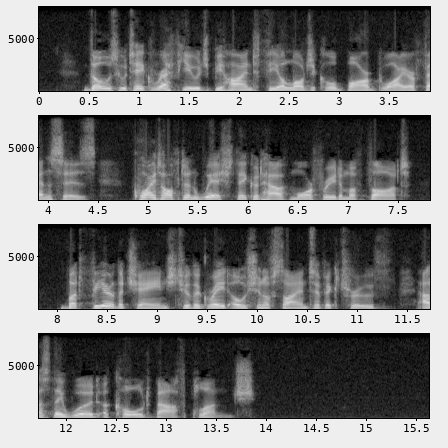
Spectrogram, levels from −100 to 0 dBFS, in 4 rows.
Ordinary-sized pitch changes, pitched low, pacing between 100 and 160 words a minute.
Yes: average, 4.5 semitones; low, 125 Hz; average, 140 wpm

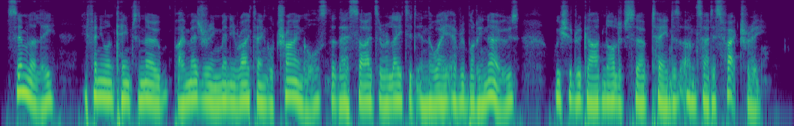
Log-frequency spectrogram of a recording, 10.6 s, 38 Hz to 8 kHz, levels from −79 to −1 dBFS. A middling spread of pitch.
No: narrow, 2.1 semitones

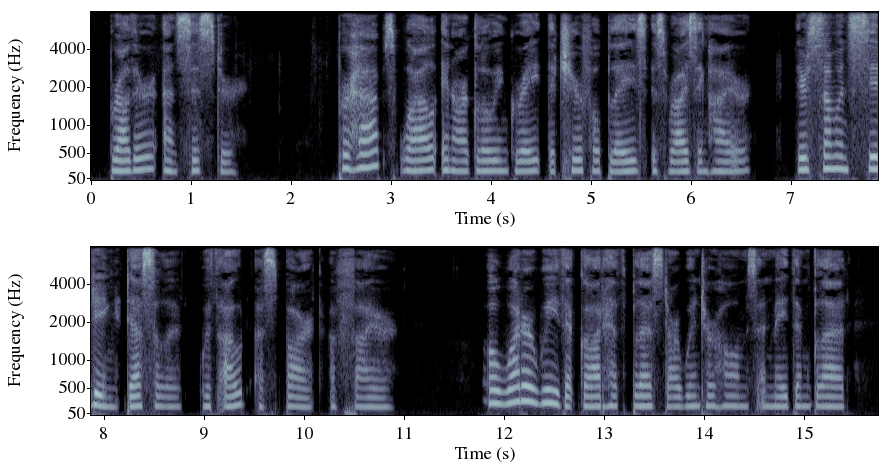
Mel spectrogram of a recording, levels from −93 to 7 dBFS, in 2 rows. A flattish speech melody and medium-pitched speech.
Yes: narrow, 1.7 semitones; medium, 180 Hz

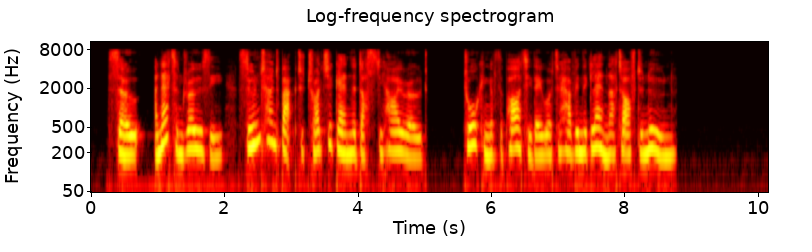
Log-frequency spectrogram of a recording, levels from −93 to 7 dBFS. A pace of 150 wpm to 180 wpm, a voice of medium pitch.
No: average, 160 wpm; high, 205 Hz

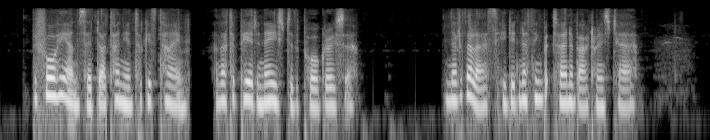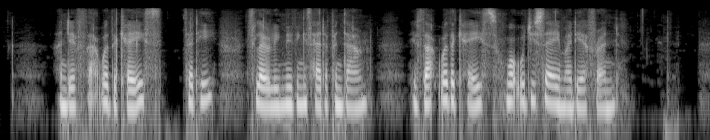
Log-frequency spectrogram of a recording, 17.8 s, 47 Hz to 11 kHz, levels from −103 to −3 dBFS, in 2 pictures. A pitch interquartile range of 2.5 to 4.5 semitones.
Yes: average, 3.2 semitones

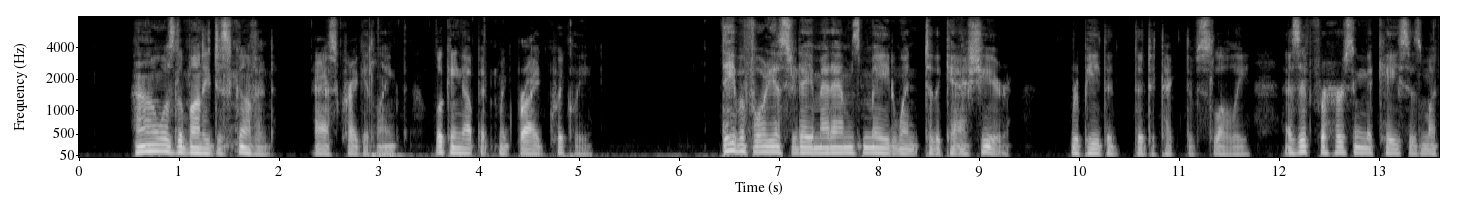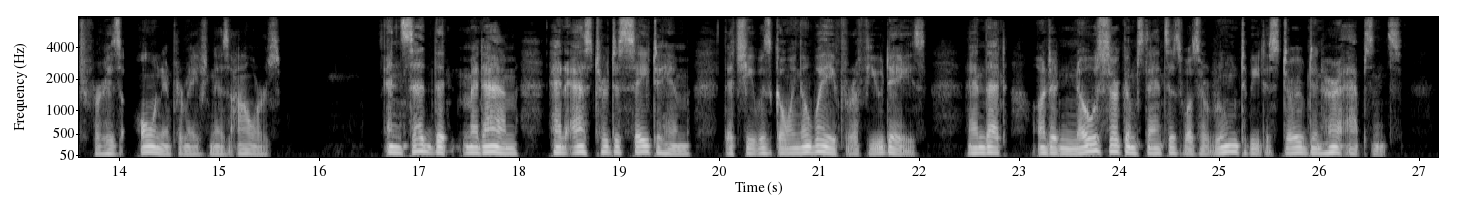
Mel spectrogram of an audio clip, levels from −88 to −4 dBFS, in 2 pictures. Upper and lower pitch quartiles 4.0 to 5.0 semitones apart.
Yes: average, 4.3 semitones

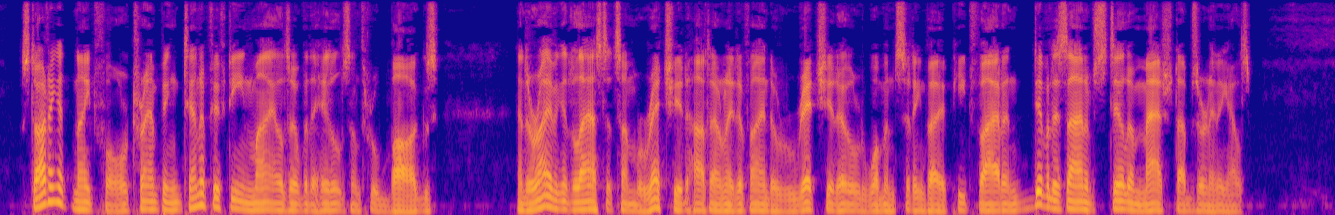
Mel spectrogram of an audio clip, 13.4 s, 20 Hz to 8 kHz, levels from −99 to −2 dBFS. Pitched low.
Yes: very low, 90 Hz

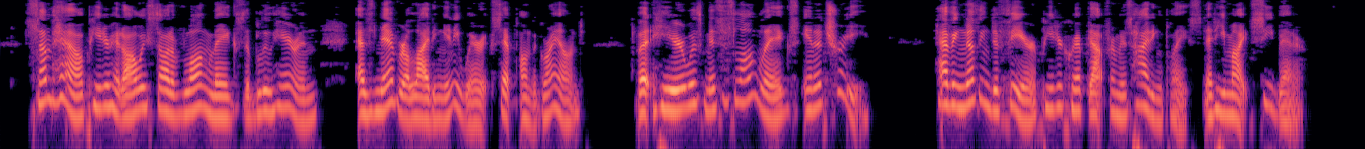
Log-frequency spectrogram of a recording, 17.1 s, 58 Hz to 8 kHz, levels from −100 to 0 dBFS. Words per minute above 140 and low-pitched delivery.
No: average, 150 wpm; high, 205 Hz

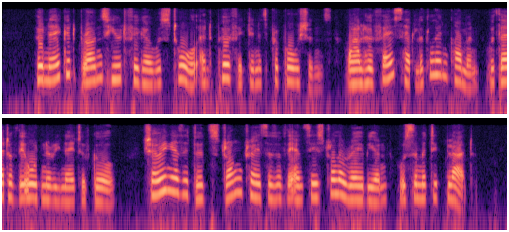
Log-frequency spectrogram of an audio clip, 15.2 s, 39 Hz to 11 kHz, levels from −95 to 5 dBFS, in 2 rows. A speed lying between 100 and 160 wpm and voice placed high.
Yes: average, 155 wpm; high, 195 Hz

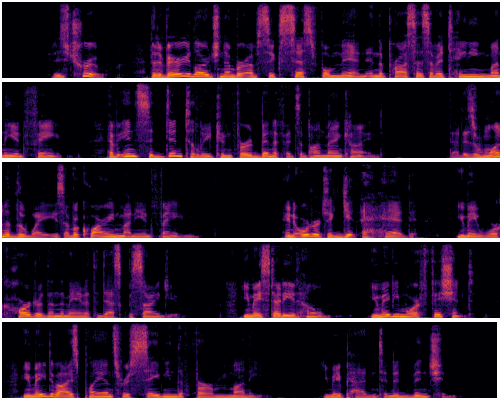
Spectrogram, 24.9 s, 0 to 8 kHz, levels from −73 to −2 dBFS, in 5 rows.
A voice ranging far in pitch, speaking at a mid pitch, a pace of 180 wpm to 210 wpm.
Yes: wide, 6.4 semitones; medium, 145 Hz; average, 190 wpm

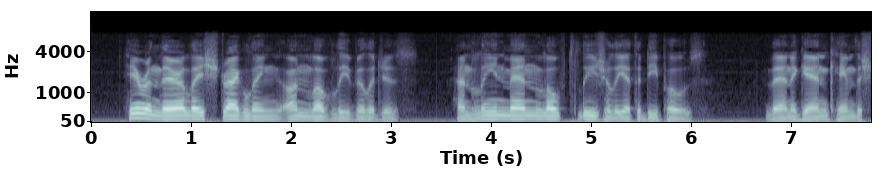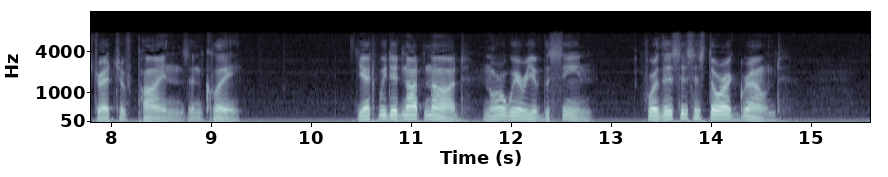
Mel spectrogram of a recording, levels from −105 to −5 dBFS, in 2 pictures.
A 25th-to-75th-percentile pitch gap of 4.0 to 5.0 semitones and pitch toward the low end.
Yes: average, 4.4 semitones; low, 105 Hz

